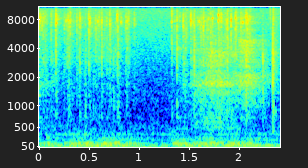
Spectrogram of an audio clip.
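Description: Quick, steady typing on a computer keyboard, a close, fairly quiet run of light key clicks with no voices.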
